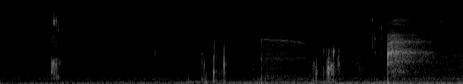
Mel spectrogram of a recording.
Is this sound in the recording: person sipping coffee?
yes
